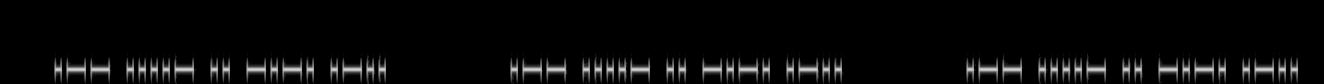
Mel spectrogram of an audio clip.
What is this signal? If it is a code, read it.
Morse code, heard as a keyed tone, about 20 wpm, 700 Hz. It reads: W4ICL W4ICL W4ICL
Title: USA Call Signs - 5 Characters - Repeated 3x - 20wpm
